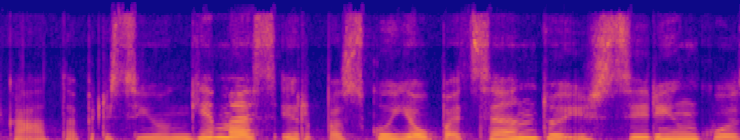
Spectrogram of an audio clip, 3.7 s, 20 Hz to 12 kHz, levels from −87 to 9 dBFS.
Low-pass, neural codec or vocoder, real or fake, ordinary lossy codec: 10.8 kHz; none; real; Opus, 32 kbps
